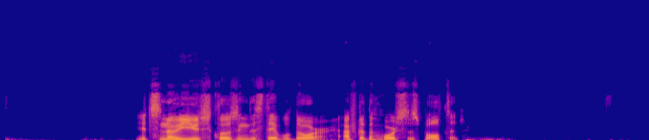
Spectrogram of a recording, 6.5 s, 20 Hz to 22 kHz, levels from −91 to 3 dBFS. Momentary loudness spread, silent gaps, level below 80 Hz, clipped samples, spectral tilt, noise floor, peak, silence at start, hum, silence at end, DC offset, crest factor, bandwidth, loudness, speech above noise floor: 11 LU; none; -60 dBFS; under 0.1%; -4.5 dB/octave; under -90 dBFS; -8 dBFS; 1.4 s; none; 1.55 s; under 0.1%; 22 dB; 9.6 kHz; -26 LUFS; over 63 dB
